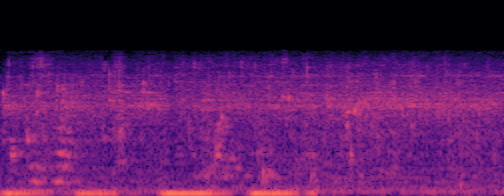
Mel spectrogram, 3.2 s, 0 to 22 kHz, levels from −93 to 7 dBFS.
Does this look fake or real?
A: real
